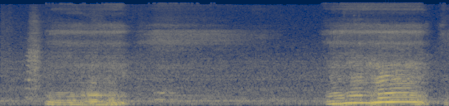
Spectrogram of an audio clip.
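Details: Cane Corso dog snoring: two loud, low, rattling snores separated by quiet breathing.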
